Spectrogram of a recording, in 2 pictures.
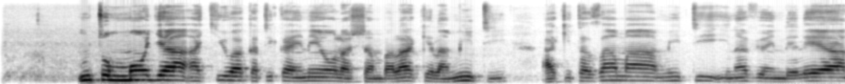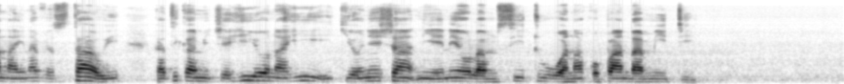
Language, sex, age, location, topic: Swahili, male, 36-49, Dar es Salaam, agriculture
